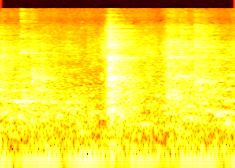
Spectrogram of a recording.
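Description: A person slurping noodles of jjamppong (Korean spicy seafood noodle soup) up from chopsticks: a short slurp at the start and a louder one about a second in.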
